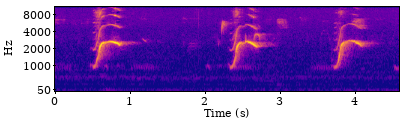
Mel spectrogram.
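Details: Juvenile Southern Boubou practising its song while learning to sing like its parents: three clear whistled notes, each sliding upward then levelling off, repeated about every one and a half seconds, in otherwise quiet surroundings.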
